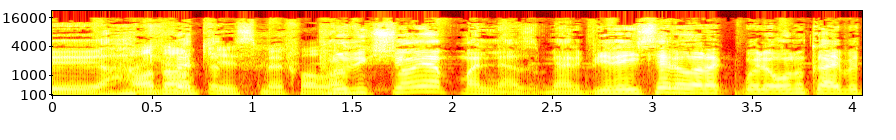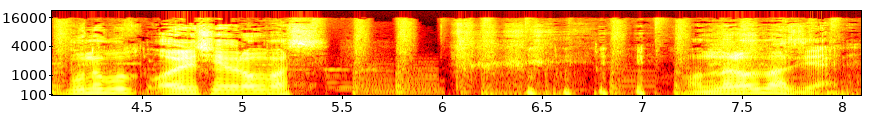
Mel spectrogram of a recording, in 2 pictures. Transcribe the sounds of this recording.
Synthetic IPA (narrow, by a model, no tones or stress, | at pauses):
ɦakad̪aatʰːɛsmɛfapɾo̞d̪ycsjo̞njap̚manlʲaːzɯmjaːnibiɾejsɛlʲo̞lˠaɾak̚bøjlʲɛo̞nukajbɛt̪̚bunubuø̞jlʲɛʃe̞jlʲɛɾo̞lˠmaz̥ | o̞̰nlˠaɾo̞lˠmazja̰ːnɪ̰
